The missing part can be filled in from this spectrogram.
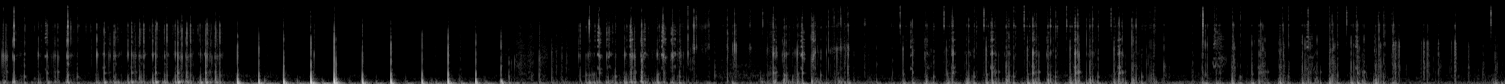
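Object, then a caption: Small hollow plastic soap pump head. A small hollow green plastic soap pump head with a ridged collar is held in the fingers and scratched and tapped by fingertips and nails. Quick, irregular taps and scratchy rubs follow one another steadily, each tap a short, dull low knock with a bright click on top that dies away almost at once. Louder, crisper taps cluster in places, with softer scratching running between them.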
